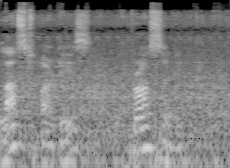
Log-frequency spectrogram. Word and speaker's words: prosody: Our next part is एंड the last part is प्रोसोडी। Mind it's pronunciation, प्रोसोडी, PROSODY, प्रोसोडी।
